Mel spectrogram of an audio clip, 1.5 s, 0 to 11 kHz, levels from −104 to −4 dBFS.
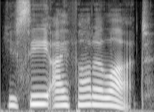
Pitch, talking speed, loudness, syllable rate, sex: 215 Hz, 235 wpm, -14 LUFS, 4.2 syllables/s, female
